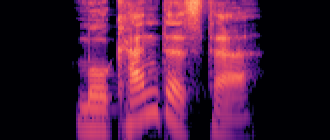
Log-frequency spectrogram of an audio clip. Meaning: inflection of mokant: 1. strong/mixed nominative masculine singular superlative degree 2. strong genitive/dative feminine singular superlative degree 3. strong genitive plural superlative degree
- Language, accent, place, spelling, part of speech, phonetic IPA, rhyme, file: German, Germany, Berlin, mokantester, adjective, [moˈkantəstɐ], -antəstɐ, De-mokantester.ogg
